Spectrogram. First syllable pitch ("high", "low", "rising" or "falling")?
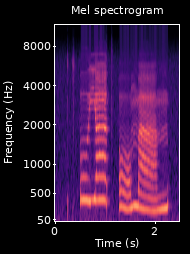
high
